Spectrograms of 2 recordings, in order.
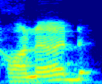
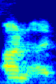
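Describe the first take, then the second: First: The word starts with an audible H sound. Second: The word starts with a vowel, no H. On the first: The speaker calls it wrong. "it's not honored" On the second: The speaker calls it right. "the H is silent"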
